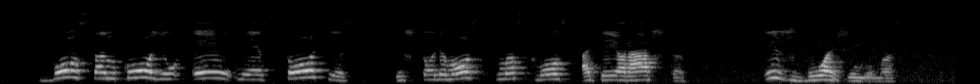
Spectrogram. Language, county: Lithuanian, Panevėžys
